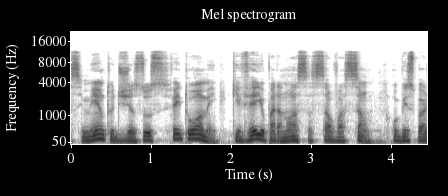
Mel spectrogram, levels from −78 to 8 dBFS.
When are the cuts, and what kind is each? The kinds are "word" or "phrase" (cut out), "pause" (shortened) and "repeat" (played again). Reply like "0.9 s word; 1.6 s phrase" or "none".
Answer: 1.2 s phrase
